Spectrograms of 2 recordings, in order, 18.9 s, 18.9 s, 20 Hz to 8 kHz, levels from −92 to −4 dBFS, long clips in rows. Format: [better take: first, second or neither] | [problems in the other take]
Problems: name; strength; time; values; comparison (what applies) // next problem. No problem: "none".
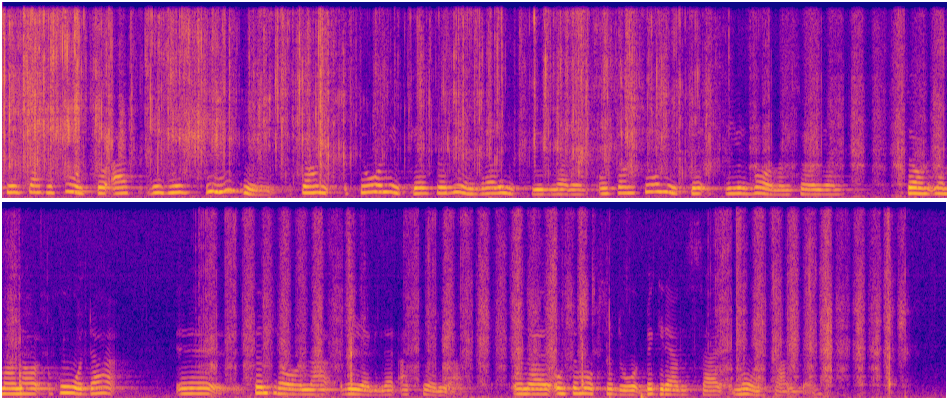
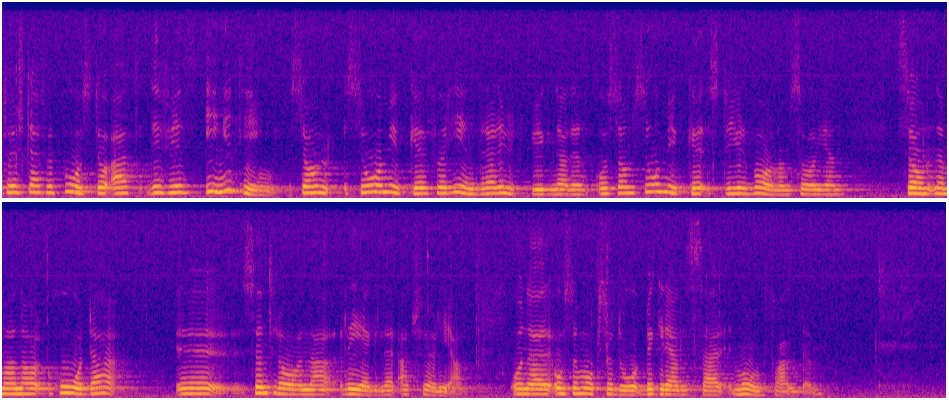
second | background sound (Domestic sounds, home sounds); 9 dB below the speech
